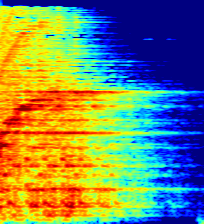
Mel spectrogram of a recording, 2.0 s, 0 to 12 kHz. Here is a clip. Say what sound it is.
Fake C64 sound effect featuring the kind of arpegiated sound that was characteristic to the C64 music and some sound effects.
This is a fake, produced by a completely unrelated method (see below) - no C64 or other vintage computer was used, no software designed to emulate the C64 sound was used. It just happened by chance.
This is how this sound was created.
The input from a cheap webmic is put through a gate and then reverb before being fed into SlickSlack (an audio triggered synth by RunBeerRun), and then subject to Live's own bit and samplerate reduction effect and from there fed to DtBlkFx and delay.
At this point the signal is split and is sent both to the sound output and also fed back onto SlickSlack.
